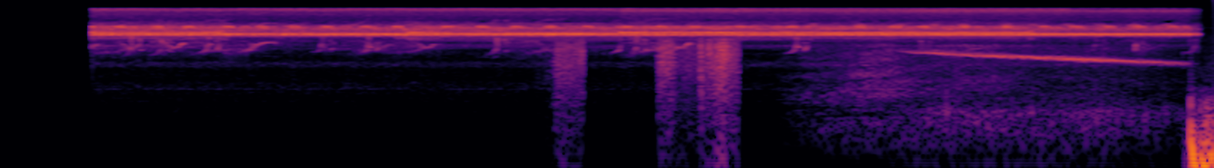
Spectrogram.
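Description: Desert ambience with insects buzzing steadily and small repeated chirps, starting about half a second in, with two brief rushes of noise around four seconds. From about six seconds a long falling whistle descends, and right at the end a loud explosion blast breaks in.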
